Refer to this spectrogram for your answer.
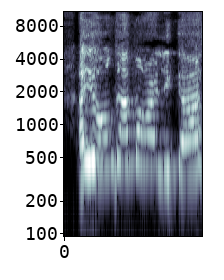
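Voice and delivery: a fan going oh right, yes; surprised realization. Retold or imitated. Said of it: "Sabi niya".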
